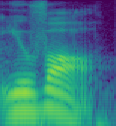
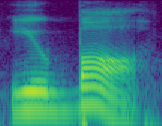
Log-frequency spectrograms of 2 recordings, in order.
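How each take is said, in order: First: The middle consonant is a v sound. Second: The middle consonant is a b sound. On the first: "not Yuval" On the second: "it's pronounced there Yubal"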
